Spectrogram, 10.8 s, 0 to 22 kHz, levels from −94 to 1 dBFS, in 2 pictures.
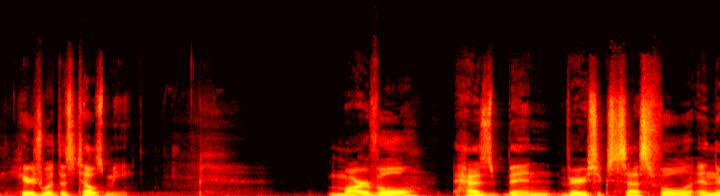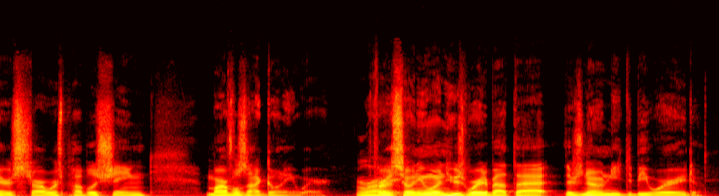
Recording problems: none

